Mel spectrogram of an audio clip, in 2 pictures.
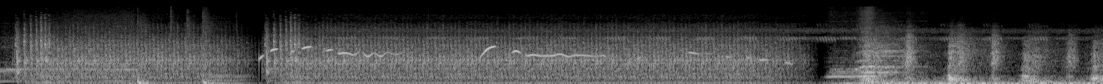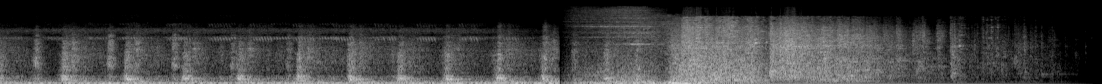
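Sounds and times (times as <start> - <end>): whistle-like note: 2.6 - 4.1, 4.8 - 6.2
train wheels clickety-clack: 9.0 - 17.2.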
